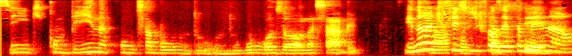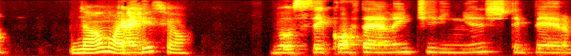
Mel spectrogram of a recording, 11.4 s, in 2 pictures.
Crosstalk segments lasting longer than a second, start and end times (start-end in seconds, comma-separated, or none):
4.3-5.6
